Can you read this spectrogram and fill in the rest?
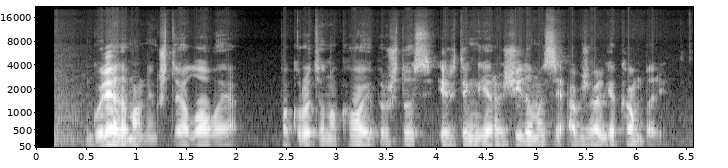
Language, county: Lithuanian, Vilnius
